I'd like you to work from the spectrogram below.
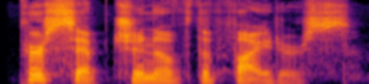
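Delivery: usual speaking voice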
